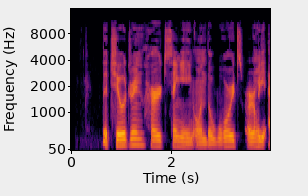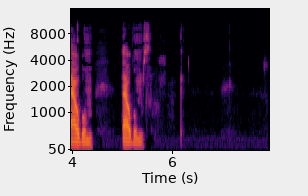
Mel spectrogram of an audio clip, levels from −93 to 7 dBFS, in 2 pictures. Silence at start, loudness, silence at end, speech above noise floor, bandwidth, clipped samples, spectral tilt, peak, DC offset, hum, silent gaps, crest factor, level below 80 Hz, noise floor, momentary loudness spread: 0.65 s; -22 LUFS; 2.4 s; 54 dB; 11.5 kHz; under 0.1%; -4.5 dB/octave; -2 dBFS; under 0.1%; none; none; 22 dB; -72 dBFS; -75 dBFS; 11 LU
